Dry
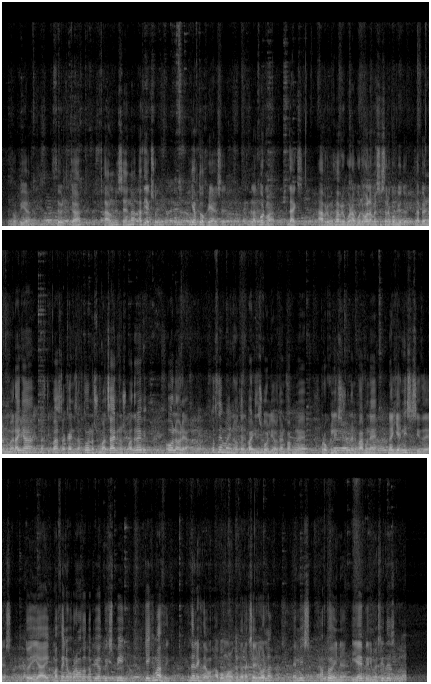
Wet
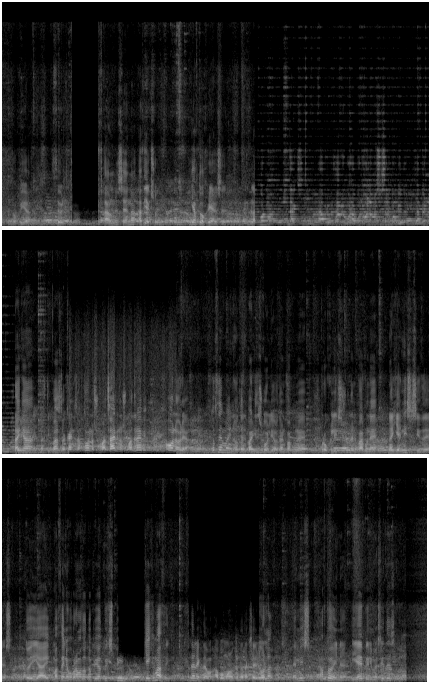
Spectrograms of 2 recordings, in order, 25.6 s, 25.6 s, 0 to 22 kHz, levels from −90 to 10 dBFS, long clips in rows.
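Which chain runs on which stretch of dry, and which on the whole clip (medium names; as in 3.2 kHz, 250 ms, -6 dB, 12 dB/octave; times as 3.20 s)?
1.40–1.93 s: Butterworth band-pass 210 Hz, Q 0.86 + frequency shift -110 Hz + tilt EQ +2 dB/octave
5.05–8.80 s: band-stop 3.8 kHz, Q 8.6 + inharmonic resonator 86 Hz, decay 0.59 s, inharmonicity 0.03
9.88–12.03 s: CVSD coder 64 kbps + resonant high-pass 820 Hz, resonance Q 2.3 + treble shelf 9.8 kHz -7.5 dB
19.40–19.93 s: Chebyshev low-pass 1.9 kHz, order 4 + tilt shelf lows +7 dB, about 1.2 kHz
20.81–22.23 s: low-pass 2.5 kHz + peaking EQ 140 Hz -4 dB 0.37 oct + hum notches 50/100/150/200/250/300/350 Hz
whole clip: upward compressor, threshold -28 dBFS; high-pass 520 Hz 12 dB/octave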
